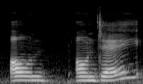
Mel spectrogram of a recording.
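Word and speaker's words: Ondée: But this is number 114 Ondee, O-N-D-E-E, accent on the first E.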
